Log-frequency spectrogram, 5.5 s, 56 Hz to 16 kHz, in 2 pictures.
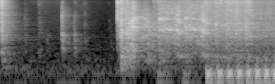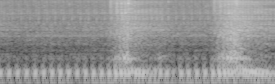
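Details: Honda Ruckus clone scooter, GY6 139QMB engine with 100cc big bore kit, running without exhaust fitted: fires on the first kick, settles to a steady even thump about three beats a second with a couple of clean revs; normal start and idle.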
